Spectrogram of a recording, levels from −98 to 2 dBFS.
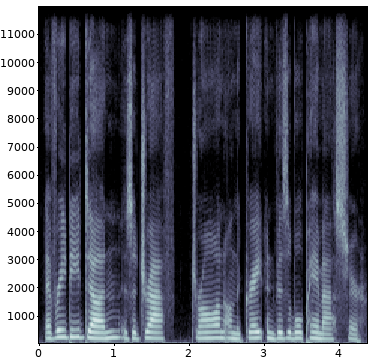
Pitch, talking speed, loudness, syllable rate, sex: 215 Hz, 165 wpm, -18 LUFS, 4.7 syllables/s, female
